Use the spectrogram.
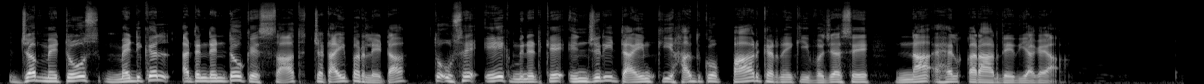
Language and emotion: Urdu, neutral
